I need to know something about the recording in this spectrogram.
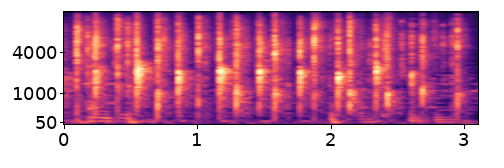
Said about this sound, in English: Let's clap it on one time, man.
